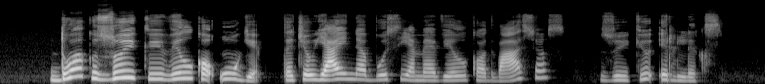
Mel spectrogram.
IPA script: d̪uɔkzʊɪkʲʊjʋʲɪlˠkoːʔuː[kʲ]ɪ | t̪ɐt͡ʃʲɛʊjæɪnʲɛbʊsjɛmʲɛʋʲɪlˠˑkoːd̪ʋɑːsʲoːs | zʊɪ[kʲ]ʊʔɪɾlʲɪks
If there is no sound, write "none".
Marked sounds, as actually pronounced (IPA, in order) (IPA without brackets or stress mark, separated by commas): ɡʲ, kʲ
